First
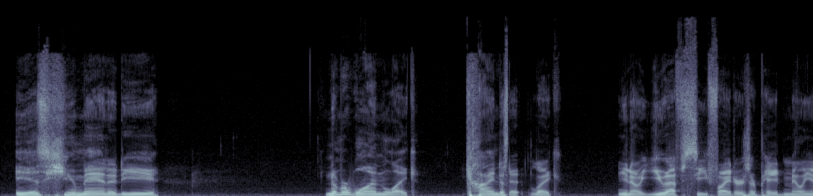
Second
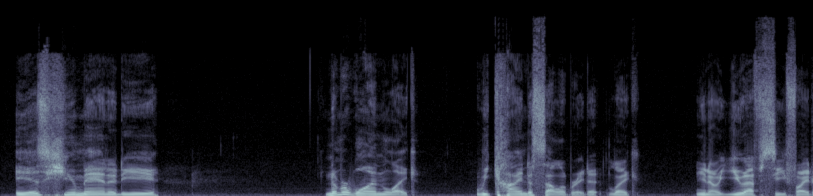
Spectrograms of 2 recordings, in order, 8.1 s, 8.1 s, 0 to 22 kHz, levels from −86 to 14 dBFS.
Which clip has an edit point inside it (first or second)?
first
